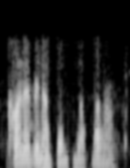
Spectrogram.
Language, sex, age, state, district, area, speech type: Dogri, male, 60+, Jammu and Kashmir, Udhampur, rural, conversation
